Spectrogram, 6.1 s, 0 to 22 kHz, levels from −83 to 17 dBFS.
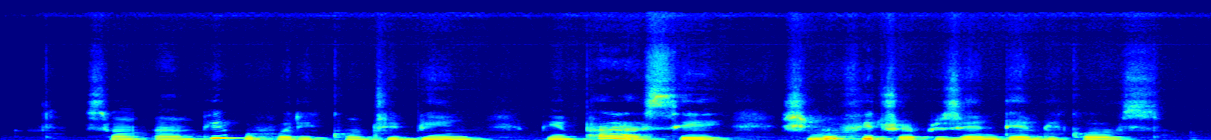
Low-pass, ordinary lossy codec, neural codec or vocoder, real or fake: none; none; autoencoder, 48 kHz, 128 numbers a frame, DAC-VAE, trained on Japanese speech; fake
